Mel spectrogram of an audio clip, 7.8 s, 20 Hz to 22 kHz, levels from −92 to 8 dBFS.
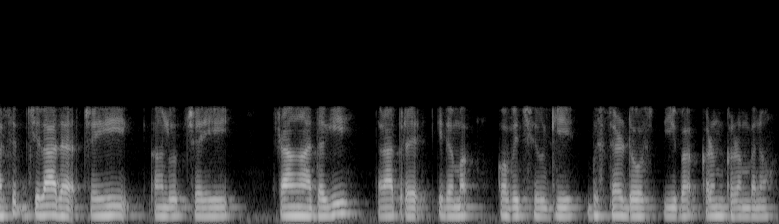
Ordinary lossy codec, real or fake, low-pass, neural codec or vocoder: none; fake; 3.6 kHz; codec, 16 kHz, 8 kbps, FunCodec, trained on Chinese and English, 25 frames a second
